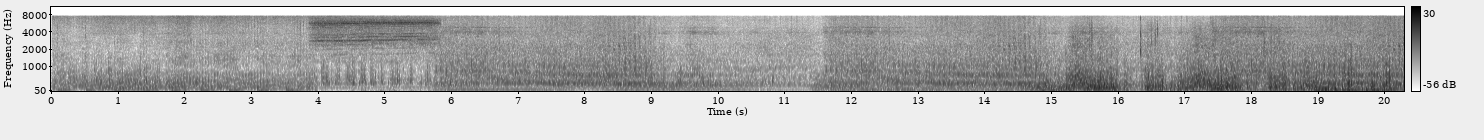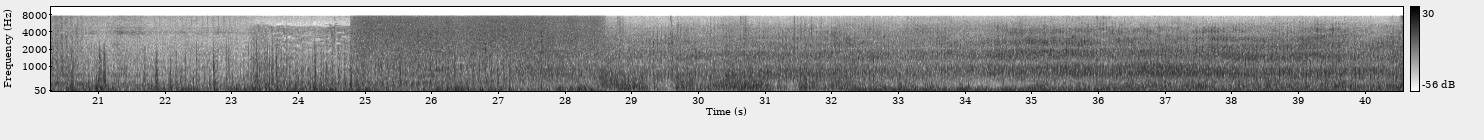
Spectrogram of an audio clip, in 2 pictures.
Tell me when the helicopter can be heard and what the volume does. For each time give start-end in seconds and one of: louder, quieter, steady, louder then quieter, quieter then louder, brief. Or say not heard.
0.0-40.5 louder.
